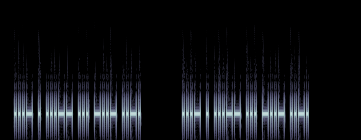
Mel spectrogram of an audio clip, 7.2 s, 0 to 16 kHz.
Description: Morse code, heard as a keyed tone, about 31 wpm, 700 Hz. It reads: VE3SXF VE3SXF
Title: DXCC-100 Call Signs - 6 Characters - Repeated 2x - 30wpm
